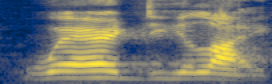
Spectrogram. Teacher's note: it's rising and then falling intonation in a question like, where do you like? I mean, WH word form question.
